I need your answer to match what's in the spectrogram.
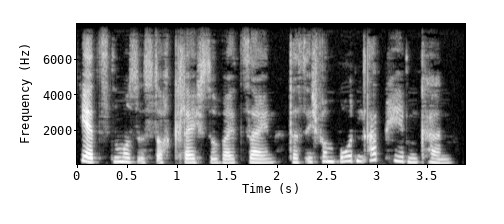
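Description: Storybook role: eager little boy elephant, high and childlike, put on by a woman reader; dry, muffled sound. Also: moderate pace, a bit bright, dry recording. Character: little male elephant calf, eager and tearful.

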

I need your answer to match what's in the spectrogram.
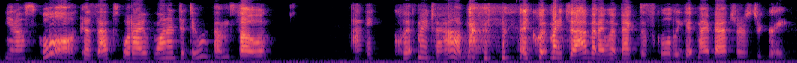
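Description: A woman in her forties speaks with a bright, clear tone. She is earnest and enthusiastic as she tells personal stories about becoming a teacher, briefly voicing the people she remembers. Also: a little high, moderate pace, dull audio. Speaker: interviewee, beginning teacher. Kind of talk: heartfelt personal storytelling.

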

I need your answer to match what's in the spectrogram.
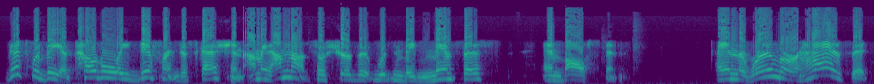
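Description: A woman's voice: on the high side, a bit bright, no echo, low-quality recording. An older woman calling in by phone, a little out of breath, talking in a folksy, rambling way. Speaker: caller.

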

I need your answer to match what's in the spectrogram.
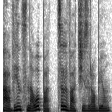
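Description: A stern, stubborn barber who answers flatly, as a woman puts him on. The voice is low and slow, recorded dry and close. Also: dry recording. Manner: dry, matter-of-fact.

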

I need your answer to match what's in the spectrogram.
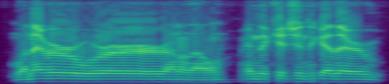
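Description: An eighteen-year-old man answering questions as a guest, hesitant and unsure, filling pauses with "like" and "I don't know". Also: fairly low pitch, level tone, clear, resonant tone, dry recording, studio quality. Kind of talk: casual chat.

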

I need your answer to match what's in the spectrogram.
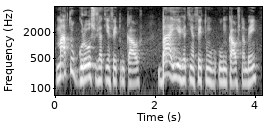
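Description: A man from Pernambuco with a Pernambuco accent, telling a comic story in the first person with playful, animated delivery. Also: a little high, a little fast. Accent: Pernambuco Brazilian Portuguese. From Pernambuco, Brazil. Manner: playful, animated, jokey delivery with acted sound effects. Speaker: storyteller guest.

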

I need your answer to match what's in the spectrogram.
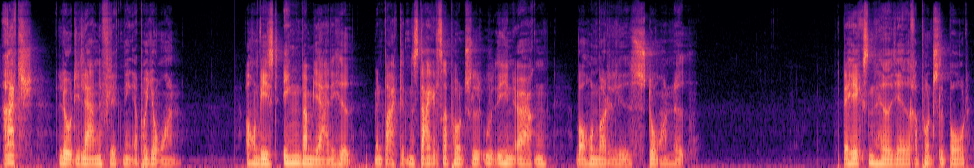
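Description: A man reading a fairy tale aloud as the show's storyteller, in a calm, even way. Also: mid-range voice.

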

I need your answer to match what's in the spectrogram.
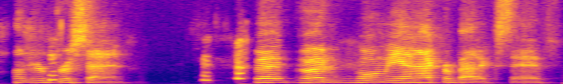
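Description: A game master narrates a tabletop game in a bright, forceful voice. The delivery is casual and halting, with pauses to find the right word. The pitch sits in a middle range. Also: vocal fry.

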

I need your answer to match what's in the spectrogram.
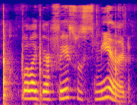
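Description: A young woman talks slowly and loosely, telling a story on a casual podcast. Her voice sits a little high, and she rambles with lots of fillers and the odd swear word. A faint hiss runs underneath. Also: lively intonation. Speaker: podcast co-host.

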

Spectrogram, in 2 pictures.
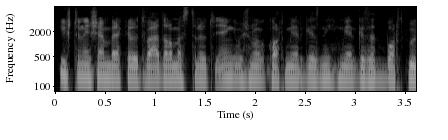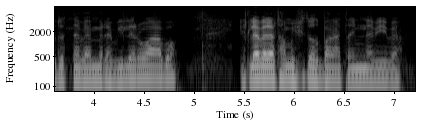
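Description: A man's voice: fairly high pitch, little pitch movement, few pauses, darkish tone, no room sound, close to an everyday voice. Guy reading an earnest young musketeer accusing someone, formal, dry sound.

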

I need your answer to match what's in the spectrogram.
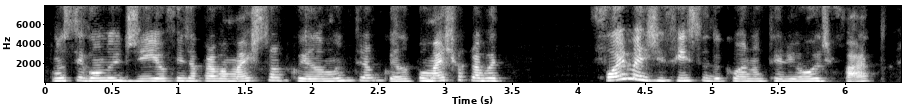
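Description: A young woman from Brazil telling an interviewer, in a casual and animated way, how she was approved, quoting herself and others as she goes. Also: sits high, fast. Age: young adult. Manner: animated, quotes herself and others in lively voices. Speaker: approved medical student guest.

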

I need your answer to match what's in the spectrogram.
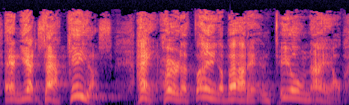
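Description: A folksy Southern US pastor preaches a fiery sermon that swells into shouting. His voice sits high, gravelly and husky. A long reverb from the church sanctuary follows every phrase. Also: animated, slow. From South Carolina, US.

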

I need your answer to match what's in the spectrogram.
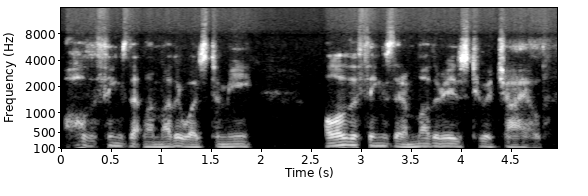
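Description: A man hosting a weekly live rosary podcast from his home, talking in a soft, hesitant, casual way with many pauses and ums. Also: extremely low pitch, steady tone, vocal fry, slight background noise. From Wisconsin, USA. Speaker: podcast host leading the rosary. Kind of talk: casual prayer-show chat.

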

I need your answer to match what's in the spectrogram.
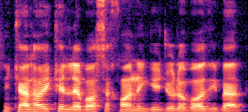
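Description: A man reading a novel aloud as an audiobook narrator in a steady, even voice. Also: mid-range voice. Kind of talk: scripted literary narration. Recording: slightly dull lo-fi audio.

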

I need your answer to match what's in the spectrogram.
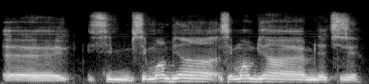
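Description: A teenage basketball player, talking casually in an interview, laid-back and slangy with many fillers. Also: male voice, medium pitch, fairly even intonation, slow, mellow. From France. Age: teens. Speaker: young basketball player guest.

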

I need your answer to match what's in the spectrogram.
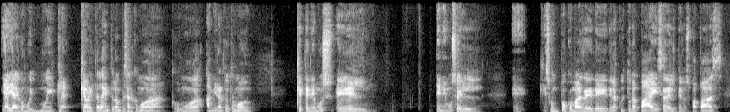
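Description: A man with a paisa accent from Medellín speaks as a podcast guest, explaining things at length in a somewhat low voice. He often restarts his sentences and repeats words while he searches for the right phrasing. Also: expressive, moderate pace. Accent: Colombian paisa (Medellín). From Medellín, Colombia. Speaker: guest voice actor and announcer. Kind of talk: casual podcast interview.

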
